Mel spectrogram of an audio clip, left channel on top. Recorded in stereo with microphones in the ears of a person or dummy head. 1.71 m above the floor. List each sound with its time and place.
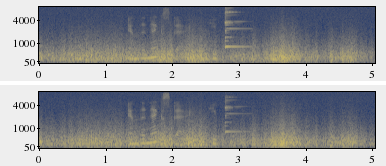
1.3 s a woman speaking: 25° right (ahead or behind)
2.8 s a bell: 35° left (ahead or behind)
